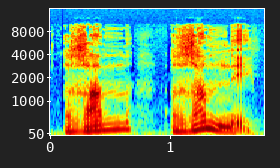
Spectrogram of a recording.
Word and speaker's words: ramener: Ramener. Okay, don't insist here on the E. Ramener.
